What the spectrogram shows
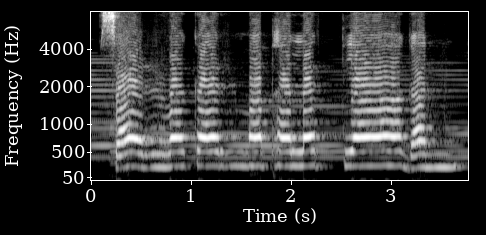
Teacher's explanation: అనుస్వారము త వర్గములోని అనునాసిక అన్ ఉచ్చారణ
